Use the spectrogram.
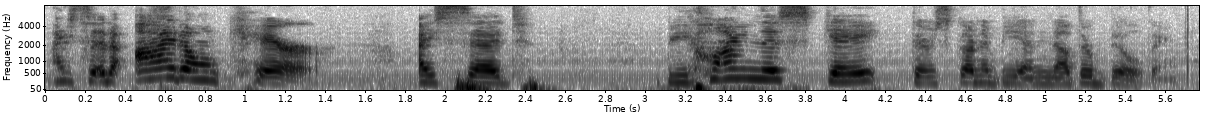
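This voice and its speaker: A woman's voice: mid-range voice, lively intonation, measured pace, a bit bright, poor audio. A woman performing a dramatic reading as a brash, independent-minded woman recalling her past in emphatic, conversational asides. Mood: animated, wondering. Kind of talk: dramatic reading, animated first-person storytelling.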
